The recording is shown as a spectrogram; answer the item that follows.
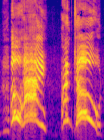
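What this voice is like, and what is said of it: Cartoon Toad character voice. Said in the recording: “doing the Toad voice”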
